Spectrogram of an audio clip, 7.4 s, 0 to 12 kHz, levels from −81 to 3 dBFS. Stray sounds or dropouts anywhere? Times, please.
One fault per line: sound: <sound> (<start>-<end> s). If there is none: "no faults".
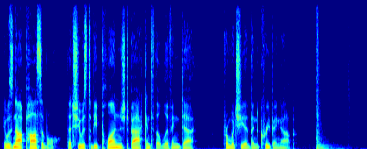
sound: thud (6.3-7.0 s)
